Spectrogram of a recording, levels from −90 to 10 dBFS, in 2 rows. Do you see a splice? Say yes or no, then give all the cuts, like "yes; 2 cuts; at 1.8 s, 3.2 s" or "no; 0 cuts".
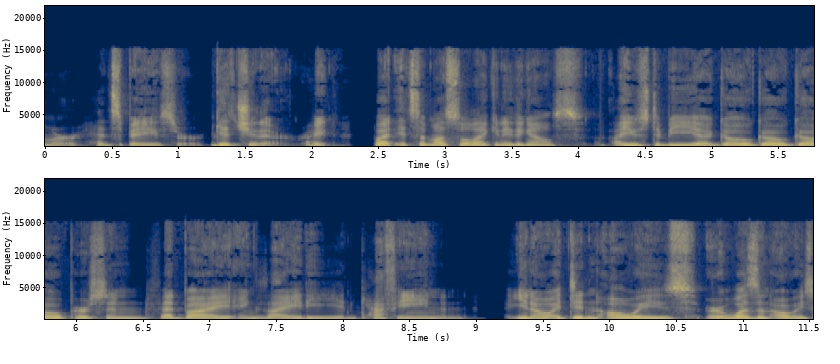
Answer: yes; 1 cut; at 1.2 s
